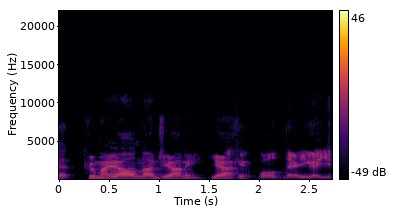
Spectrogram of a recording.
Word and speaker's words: Kumail Nanjiani: So one of the guys, his name is Kumail Nanjiani. I think that's how you say it. Kumail Nanjiani.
